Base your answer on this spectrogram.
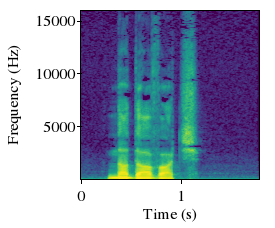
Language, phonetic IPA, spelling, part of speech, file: Polish, [naˈdavat͡ɕ], nadawać, verb, Pl-nadawać.ogg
